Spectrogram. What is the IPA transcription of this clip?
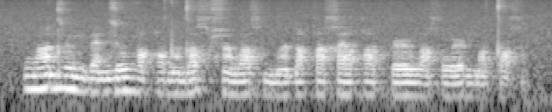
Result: wɑ̃dlu mbænzuɦɑ qɛdˤũdɔχħɑ̃w ɔχmbɑ̃ ɗʌqɪχɛqɔ kə˞ wɑχwə˞ŋ͡mɪ tˤʌχ

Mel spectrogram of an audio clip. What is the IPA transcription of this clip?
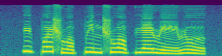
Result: y˥˩pɤ˥ʂwɔ˨˩ pi˥˧nʂwɔ˥˩pɥɛ˥ ɻe˨˩ɪ̯ ɻo˥˩ʊ̯

